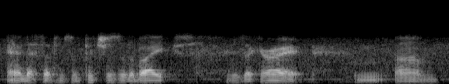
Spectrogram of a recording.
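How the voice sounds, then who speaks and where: A man's voice: low-pitched, steady tone, moderate pace. An American man in a casual, rambling recounting of his dreams, hazy and puzzled as he gropes to remember. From United States, Michigan. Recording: muffled lo-fi with clear background noise.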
